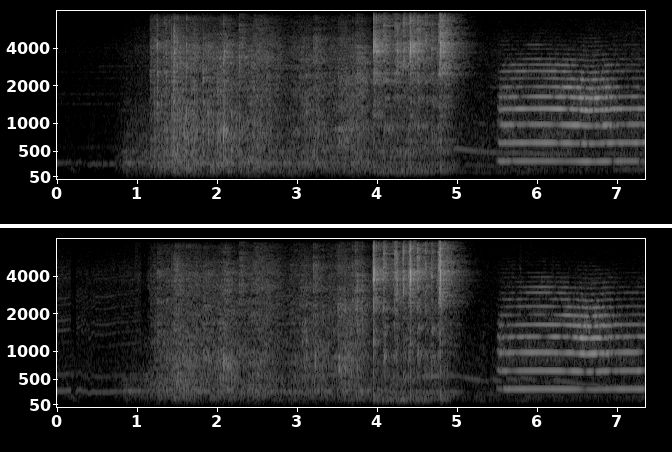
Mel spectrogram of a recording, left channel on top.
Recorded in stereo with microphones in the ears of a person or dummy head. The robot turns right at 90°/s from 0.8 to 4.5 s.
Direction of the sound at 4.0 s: 75° right (ahead or behind).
